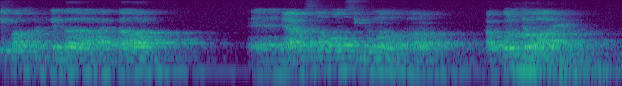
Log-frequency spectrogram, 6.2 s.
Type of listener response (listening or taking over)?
taking over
